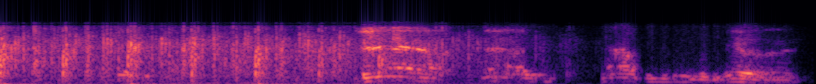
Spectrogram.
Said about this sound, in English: Let me try this again, because, you know, we ain't had them hand claps going. Make sure we get them hand claps going, man.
